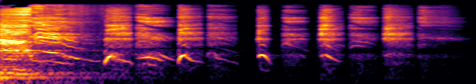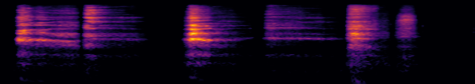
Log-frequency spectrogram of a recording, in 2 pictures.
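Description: A woman sobbing and gasping for breath: short whimpering catches that fall in pitch, then ragged breaths coming quieter and further apart. A loud scream over music dies away in the first half second.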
